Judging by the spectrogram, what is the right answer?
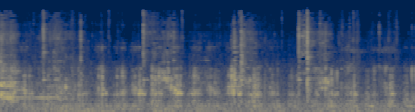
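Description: A metal spatula stirring and scraping chopped bottle gourd in a steel wok, together with the rasping of a stone roller grinding spices on a grinding stone. A metal clink with a short ring sounds right at the start.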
